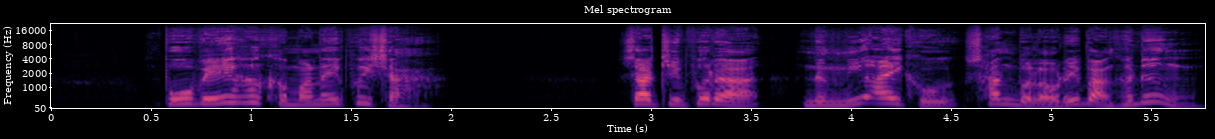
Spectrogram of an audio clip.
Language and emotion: Bodo, surprised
